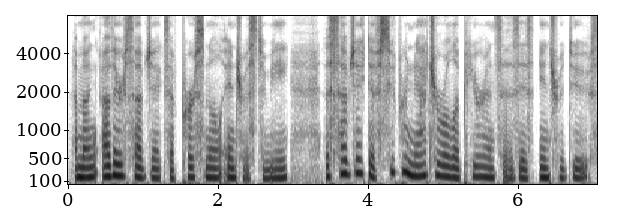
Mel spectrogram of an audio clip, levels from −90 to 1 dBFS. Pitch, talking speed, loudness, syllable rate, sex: 180 Hz, 125 wpm, -17 LUFS, 5.3 syllables/s, female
